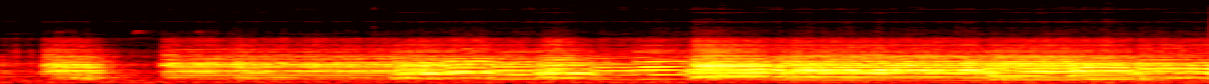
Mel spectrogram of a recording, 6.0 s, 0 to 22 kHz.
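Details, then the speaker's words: HMV 101 spring-motor gramophone after motor service, playing a worn big-band record at about 82°F: the music plays on, but the pitch sags briefly two or three times as worn spots drag the motor, which slows but does not stop. "Did you hear it slow up? It hit a worn spot 2 or 3 times in there. It did not stop, but it did definitely slow a little bit."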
